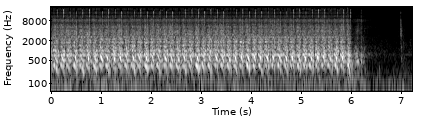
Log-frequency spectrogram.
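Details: 1997 Ford Powerstroke diesel truck, not started for about two years: steady starter churn about four beats a second for six seconds, then it stops; slow start after long storage.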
